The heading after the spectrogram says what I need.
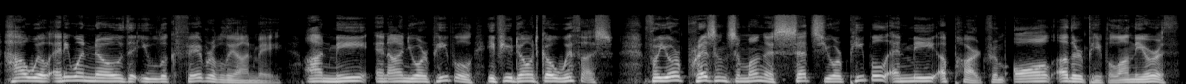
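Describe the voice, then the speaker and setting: A man's voice: medium pitch, lively intonation, normal speed, few pauses, a little mellow, no room sound, clean studio sound, pitched above the performer's own voice, close to an everyday voice. A man voicing an earnest, solemn prophet who leads and pleads for his people. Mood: earnest pleading.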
